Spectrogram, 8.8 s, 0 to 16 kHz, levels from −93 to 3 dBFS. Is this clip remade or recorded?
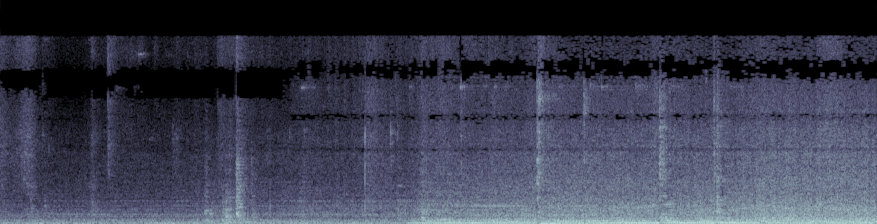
recorded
